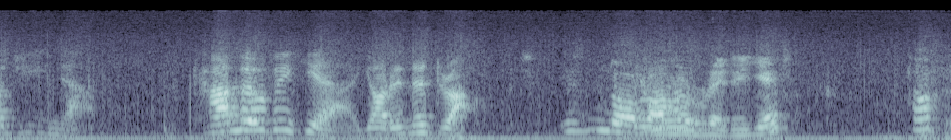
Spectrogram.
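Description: A woman exclaims loudly.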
